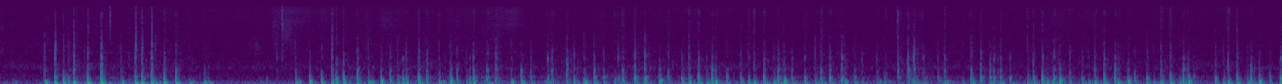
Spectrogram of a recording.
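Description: Long painted nails tap and scratch across the black plastic back of a tablet held flat on the lap. Rapid, dull, low-pitched taps with very short decay blend with soft scratching, pausing briefly around one second before continuing steadily.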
